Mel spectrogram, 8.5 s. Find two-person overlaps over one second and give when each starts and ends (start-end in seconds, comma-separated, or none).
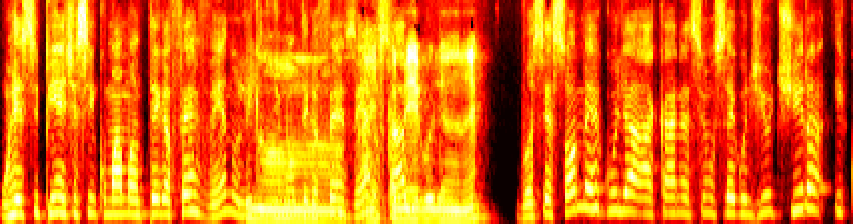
2.4-4.2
